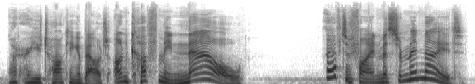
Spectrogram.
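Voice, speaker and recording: A man's voice: fairly high pitch, huge pitch swings, moderate pace, a bit bright, voice pushed up. Fran, a pleading little girl, as a man puts her on.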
